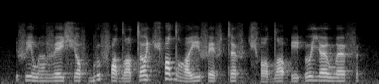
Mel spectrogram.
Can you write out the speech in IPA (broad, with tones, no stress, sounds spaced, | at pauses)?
f i˧˩ w a̤˧˩ v e˧˩ ɕ ɔ˧˩ f b u˥ f i˧˩ dˤ e˧˩ t ɔ˥˧ t͡ɕʰ u˥ dˤ a̤˧˩ j i˧ f e˧ f t œ˥˧ f t͡ɕʰ ɔ˩˧ dˤ œ˧˩ ʔ i˧˩ ʔ u˥˧ j œ˥˧ w œ˥ f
